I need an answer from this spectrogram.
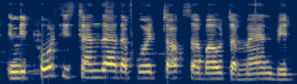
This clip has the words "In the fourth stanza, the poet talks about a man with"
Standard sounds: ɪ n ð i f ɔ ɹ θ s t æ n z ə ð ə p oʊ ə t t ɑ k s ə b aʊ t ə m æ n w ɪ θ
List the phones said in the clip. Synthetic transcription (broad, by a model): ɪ n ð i p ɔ ɹ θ s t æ n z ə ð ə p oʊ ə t t ɑ k s ə b aʊ t ə m æ n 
